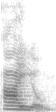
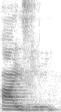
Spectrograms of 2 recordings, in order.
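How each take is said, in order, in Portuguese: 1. A palavra é pronunciada sem som de s. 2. A palavra é pronunciada com um som de s audível. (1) "Eu falo aisle. Sem o som do S" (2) "eu não falo Isley"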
